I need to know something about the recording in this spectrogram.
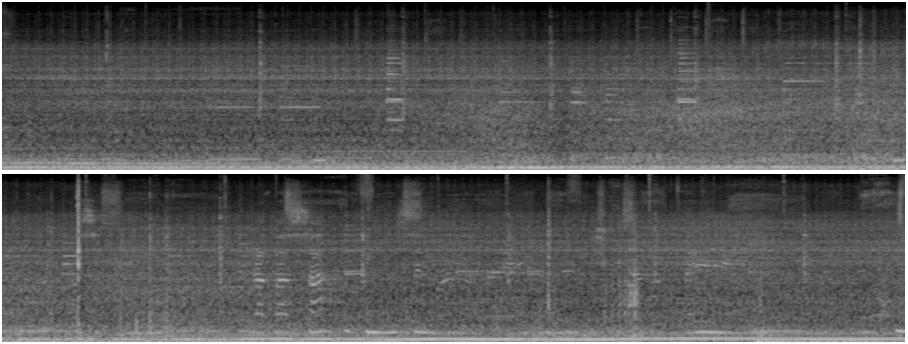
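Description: Vehicle engine and road noise heard from inside the cab while driving through city streets: a loud, steady low rumble, with music playing over it.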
